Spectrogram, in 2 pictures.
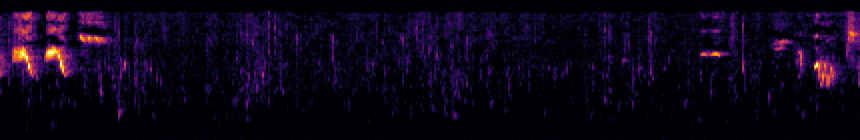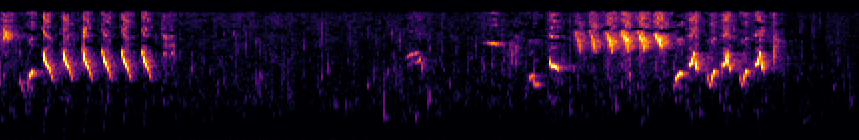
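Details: Asian brown flycatcher singing actively in the wild: short high squeaks and quick trilled phrases of rapidly repeated notes, interspersed with soft twitters, with quiet gaps between phrases.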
